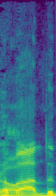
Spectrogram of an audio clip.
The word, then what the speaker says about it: Chabad: habad say it right say it habad Lich the Chabad from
